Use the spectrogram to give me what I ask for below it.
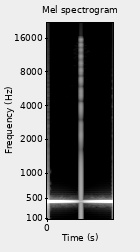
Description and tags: Vika02 Sine FadeOut FadeIn
Fading in and out signal
V
fade-record, signal-record, vika-recorindg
